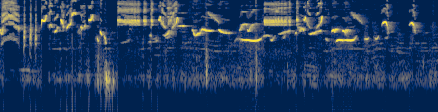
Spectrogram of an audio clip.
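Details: Oriental magpie-robin in sustained gacor song, with a fast medley of looping whistles, buzzy high trills, and sliding notes falling to mid pitch, delivered in bursts with quick clicks between them.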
